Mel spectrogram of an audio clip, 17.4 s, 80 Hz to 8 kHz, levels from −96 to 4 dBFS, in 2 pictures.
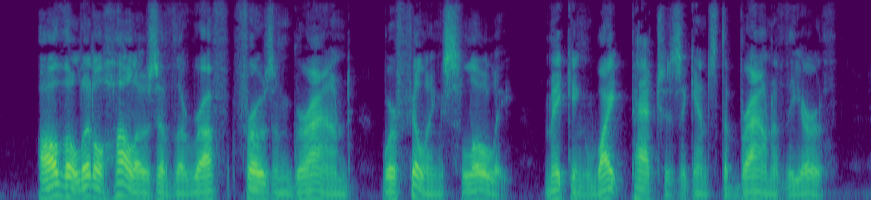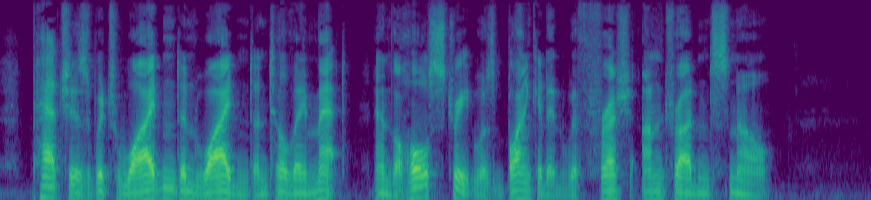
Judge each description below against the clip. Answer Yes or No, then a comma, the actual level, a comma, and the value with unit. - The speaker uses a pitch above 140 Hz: No, very low, 85 Hz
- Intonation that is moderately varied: Yes, average, 3.4 semitones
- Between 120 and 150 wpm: Yes, slow, 135 wpm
